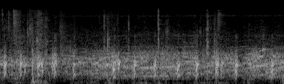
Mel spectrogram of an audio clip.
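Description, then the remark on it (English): A dense chorus of chickens clucking and squawking together on a poultry farm in Delta State with about 3,000 birds, many birds overlapping in a busy, continuous din with sharp bursts of calls rising above the flock noise. “Mathias Ojikovu is a poultry farmer in Delta State who has about 3,000 birds.”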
